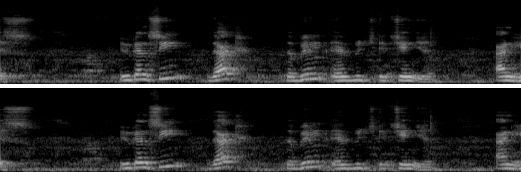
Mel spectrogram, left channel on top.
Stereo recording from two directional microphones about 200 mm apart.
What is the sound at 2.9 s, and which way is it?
A man's voice, 35° left (ahead or behind).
